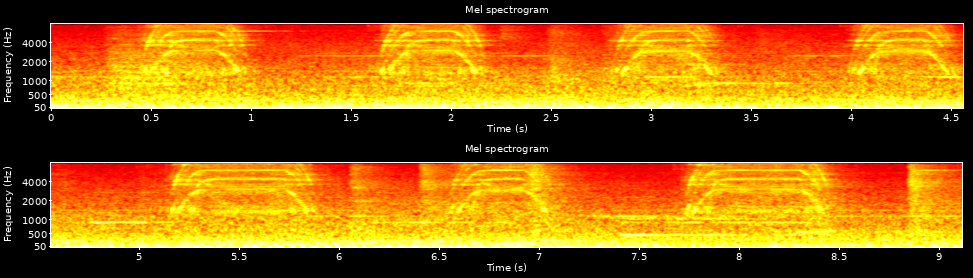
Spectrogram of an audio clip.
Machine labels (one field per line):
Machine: slide rail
